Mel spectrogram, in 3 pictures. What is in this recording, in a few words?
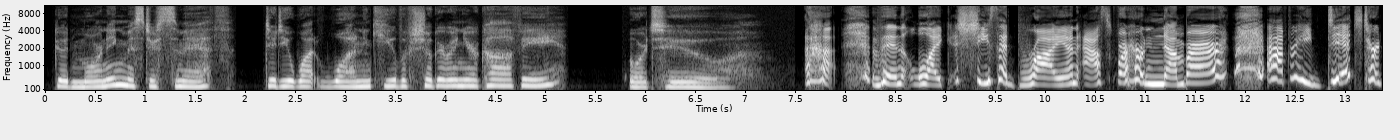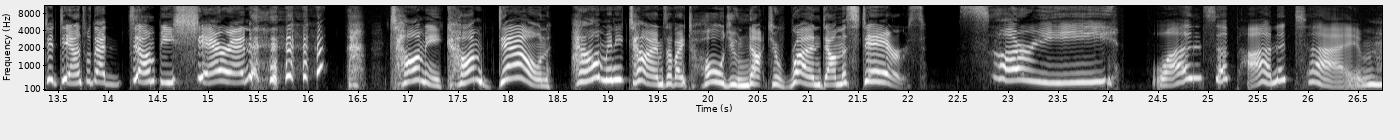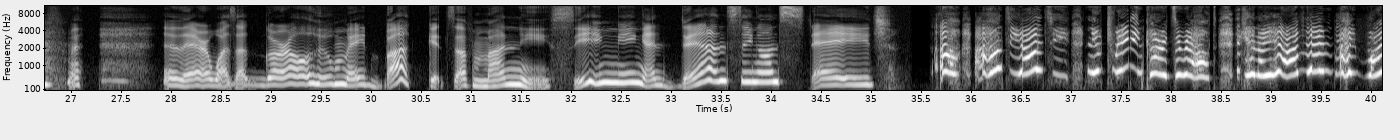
character sampler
